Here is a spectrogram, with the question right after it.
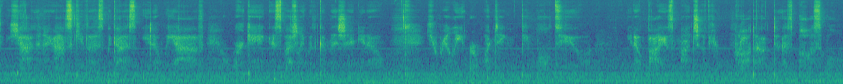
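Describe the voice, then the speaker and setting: A woman whispers at a fairly slow pace. Noticeable background noise runs behind her. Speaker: ASMR creator. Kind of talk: ASMR roleplay, job interviewer asking questions. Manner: whispered, soft.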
